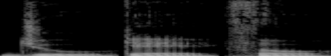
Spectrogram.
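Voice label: "juketho", concatenated syllables; Affixing experiment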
